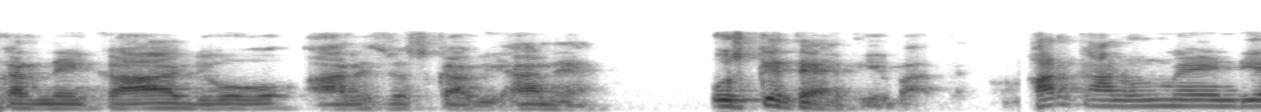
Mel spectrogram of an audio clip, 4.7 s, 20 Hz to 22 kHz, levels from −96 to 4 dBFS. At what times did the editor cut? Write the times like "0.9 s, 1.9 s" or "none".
3.7 s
